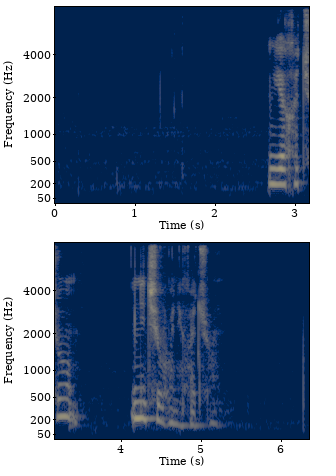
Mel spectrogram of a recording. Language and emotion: Russian, sad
